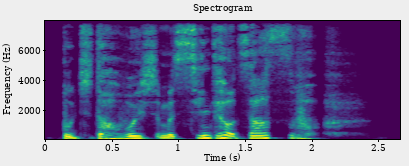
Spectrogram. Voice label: levelup zh-hant; cookie run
